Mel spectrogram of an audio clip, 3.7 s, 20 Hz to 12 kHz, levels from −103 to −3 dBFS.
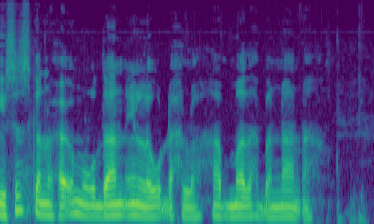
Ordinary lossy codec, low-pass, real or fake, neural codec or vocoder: none; none; real; none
